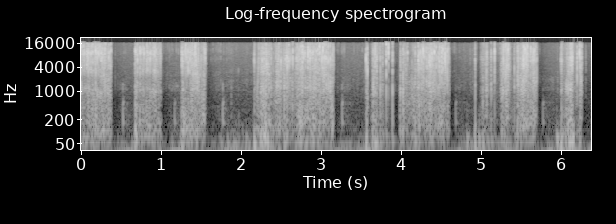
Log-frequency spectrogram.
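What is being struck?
Plastic sequin fabric pouch.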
